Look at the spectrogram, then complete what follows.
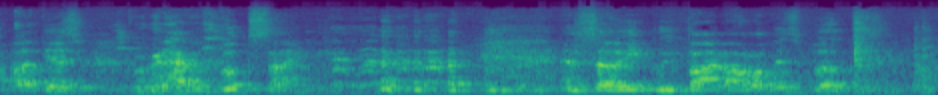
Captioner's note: laughs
